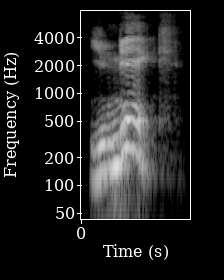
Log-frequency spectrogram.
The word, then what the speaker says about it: unique: We cannot say all the syllables equally well. Employee. Employee. Employee. Engineer. engineer, engineer, millionaire, millionaire, unique, unique.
